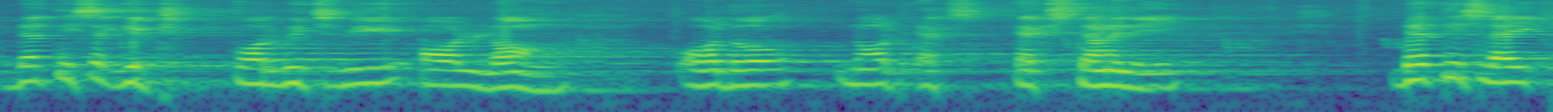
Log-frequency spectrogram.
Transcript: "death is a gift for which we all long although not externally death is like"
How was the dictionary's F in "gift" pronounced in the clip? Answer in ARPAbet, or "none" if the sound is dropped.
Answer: none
